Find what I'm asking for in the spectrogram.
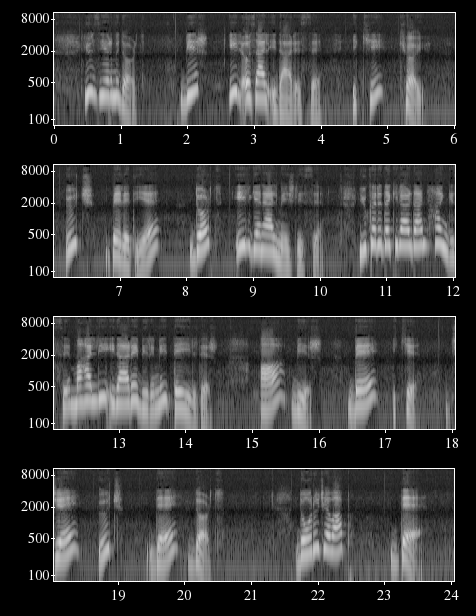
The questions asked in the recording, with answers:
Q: Yukarıdakilerden hangisi mahalli idare birimi değildir?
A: Doğru cevap D.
